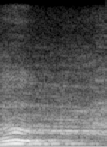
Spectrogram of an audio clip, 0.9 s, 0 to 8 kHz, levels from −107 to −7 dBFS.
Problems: constant background noise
